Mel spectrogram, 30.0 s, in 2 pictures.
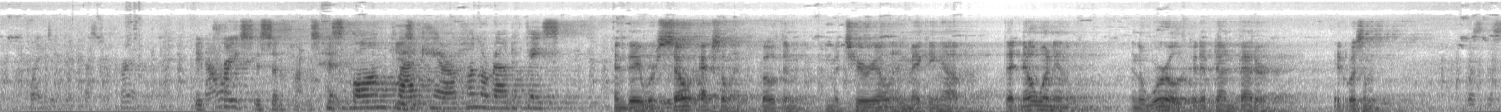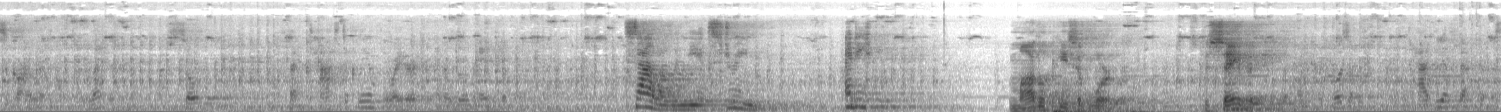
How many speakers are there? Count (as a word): four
